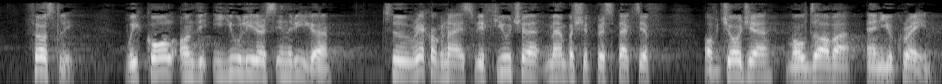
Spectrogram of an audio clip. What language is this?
English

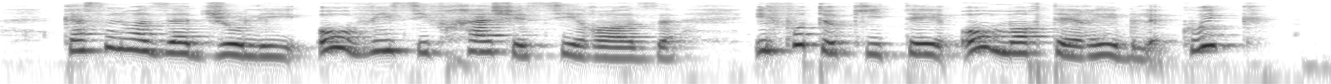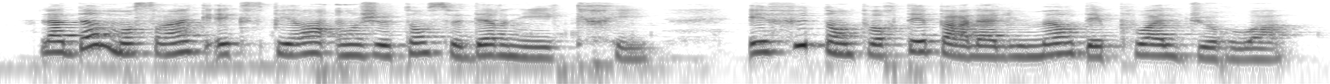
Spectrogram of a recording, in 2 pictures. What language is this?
French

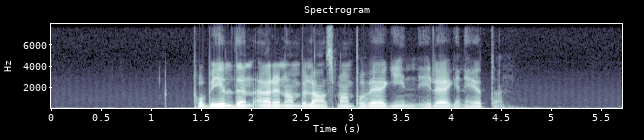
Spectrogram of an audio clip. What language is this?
Swedish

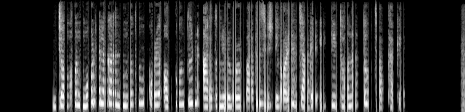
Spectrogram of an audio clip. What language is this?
Bangla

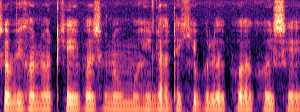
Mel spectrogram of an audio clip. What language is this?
Assamese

